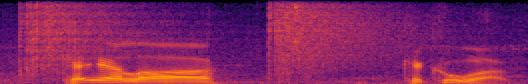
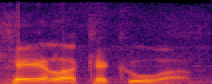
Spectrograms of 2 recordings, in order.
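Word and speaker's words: Kealakekua: You want to take a stab at the pronunciation? Joanne Suhako. Of the hometown there from Hawaii? Keala Kekua. Very good. Keala Kekua, Hawaii.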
